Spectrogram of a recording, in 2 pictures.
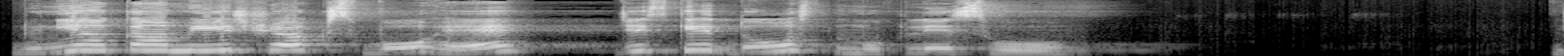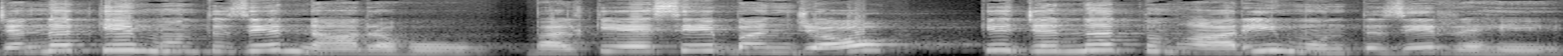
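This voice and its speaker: A woman reading inspirational religious sayings aloud in a measured recitation, with each saying ending on a falling, softer note. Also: sits high, expressive. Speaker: narrator.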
